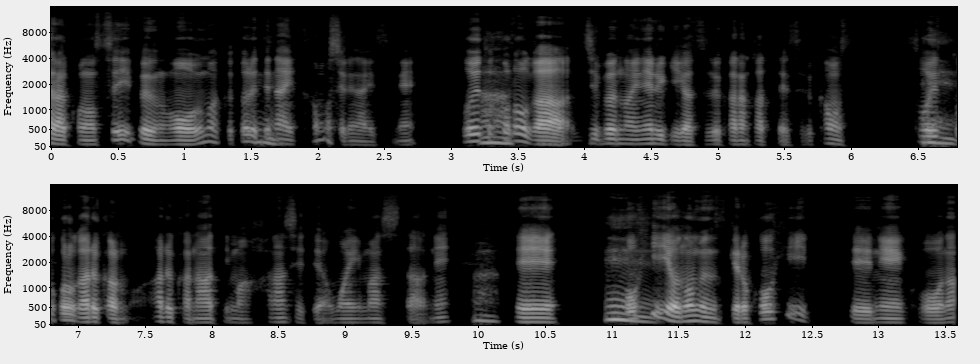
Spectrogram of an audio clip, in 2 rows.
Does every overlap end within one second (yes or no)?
no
